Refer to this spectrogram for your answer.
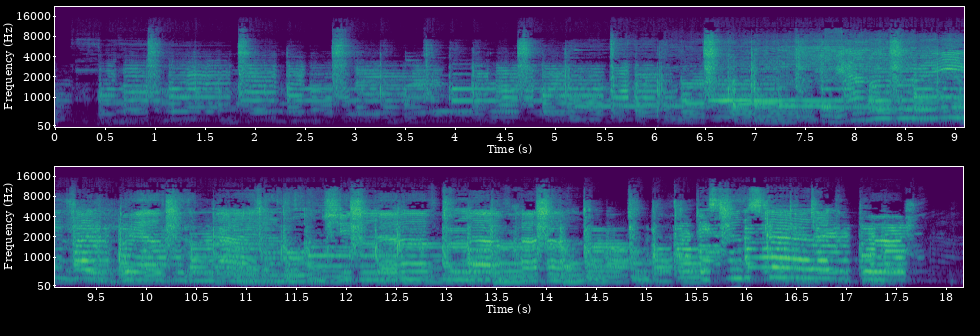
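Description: A song played on piano, with a woman's voice singing a sustained melody over steady, struck chords; the music grows fuller and louder after the first few seconds and continues without talk.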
